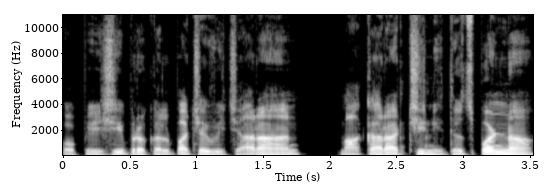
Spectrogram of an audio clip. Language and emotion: Goan Konkani, fearful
